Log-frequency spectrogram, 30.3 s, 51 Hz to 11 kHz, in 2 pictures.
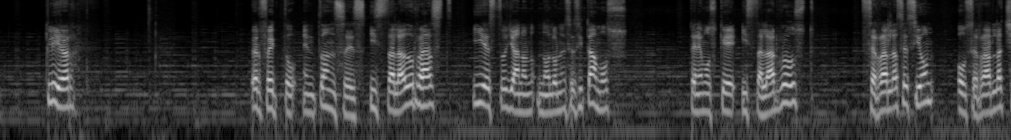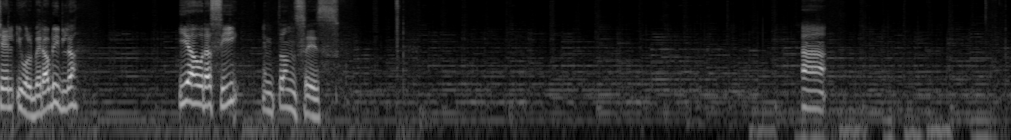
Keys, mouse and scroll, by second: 0.0-1.1 typing, 6.0 click, 8.5 click, 16.3-16.9 scroll down 1, 16.9-18.5 scroll down 1, 25.3 click.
